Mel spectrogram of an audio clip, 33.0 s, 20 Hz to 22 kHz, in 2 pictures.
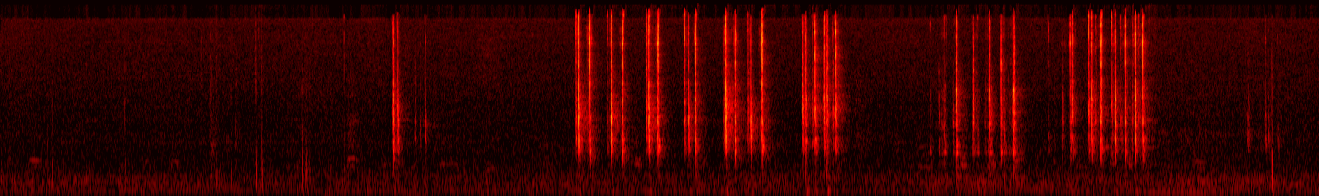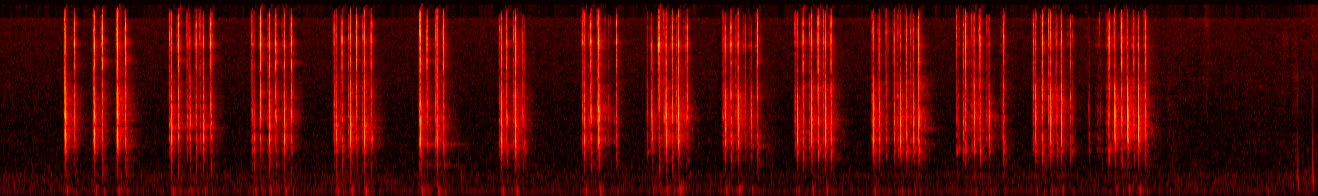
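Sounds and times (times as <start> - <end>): mechanical keyboard typing: 4.9 - 5.4, 7.2 - 10.6, 11.6 - 14.4, 17.3 - 31.0.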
